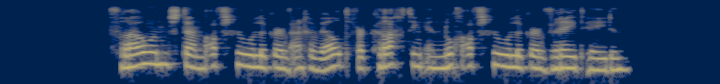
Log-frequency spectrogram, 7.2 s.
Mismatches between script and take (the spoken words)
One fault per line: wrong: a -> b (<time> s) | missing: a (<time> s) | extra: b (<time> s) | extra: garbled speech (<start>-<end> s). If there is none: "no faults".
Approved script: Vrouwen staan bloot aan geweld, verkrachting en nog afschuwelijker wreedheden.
wrong: bloot -> afschuwelijker (2.1 s)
